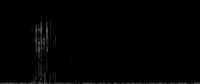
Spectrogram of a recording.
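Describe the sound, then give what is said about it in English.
A single short, wet slurp of a local Hudson Valley Brewery dark lager called Manhattan, made into a microphone. It is a soft hissing sip lasting about a quarter second, followed by near silence with no talking. “Sorry, I don't mean to be slurping up all up in your shit.”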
